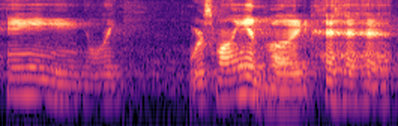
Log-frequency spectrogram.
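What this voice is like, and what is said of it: Mocking voice of a needy person. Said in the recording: “Why do you talk like that? ... He's imitating someone who would talk. ... Who would ask those questions.”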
